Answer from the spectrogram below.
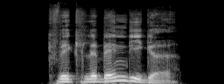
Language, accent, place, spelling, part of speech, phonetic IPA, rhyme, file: German, Germany, Berlin, quicklebendige, adjective, [kvɪkleˈbɛndɪɡə], -ɛndɪɡə, De-quicklebendige.ogg
- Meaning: inflection of quicklebendig: 1. strong/mixed nominative/accusative feminine singular 2. strong nominative/accusative plural 3. weak nominative all-gender singular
